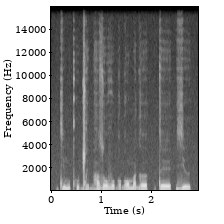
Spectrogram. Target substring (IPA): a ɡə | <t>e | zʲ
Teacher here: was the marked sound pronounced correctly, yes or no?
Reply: yes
